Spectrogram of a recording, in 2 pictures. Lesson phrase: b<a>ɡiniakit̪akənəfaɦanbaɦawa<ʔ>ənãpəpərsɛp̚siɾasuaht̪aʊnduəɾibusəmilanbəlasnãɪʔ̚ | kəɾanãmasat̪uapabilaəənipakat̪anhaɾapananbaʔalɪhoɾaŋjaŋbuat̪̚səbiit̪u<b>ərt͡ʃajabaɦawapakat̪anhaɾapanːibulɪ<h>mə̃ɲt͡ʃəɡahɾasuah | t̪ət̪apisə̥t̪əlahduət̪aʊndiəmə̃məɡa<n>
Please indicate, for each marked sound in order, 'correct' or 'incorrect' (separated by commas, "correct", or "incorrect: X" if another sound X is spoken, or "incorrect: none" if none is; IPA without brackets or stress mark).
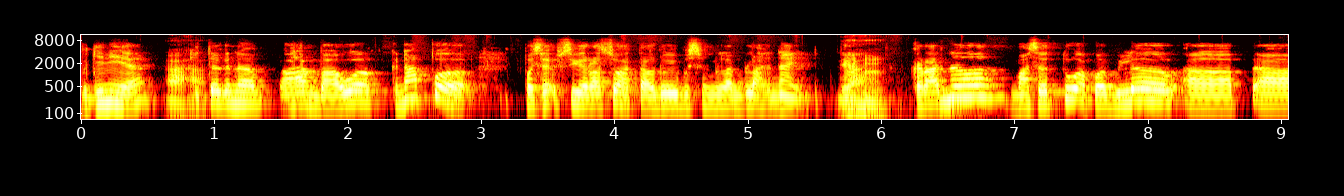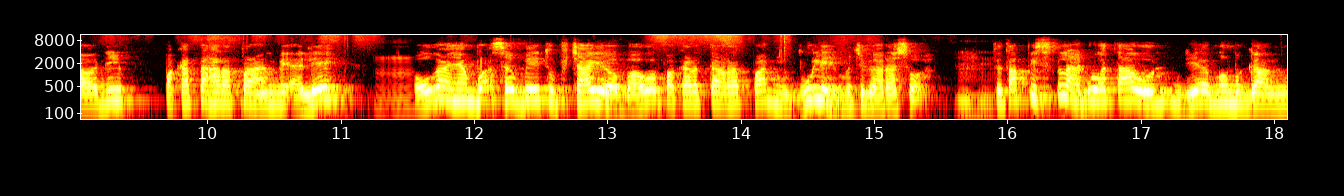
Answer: incorrect: ə, incorrect: k, incorrect: p, correct, incorrect: ŋ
